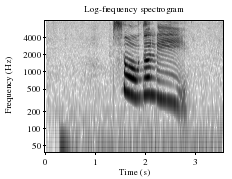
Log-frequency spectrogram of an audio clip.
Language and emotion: Russian, sad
